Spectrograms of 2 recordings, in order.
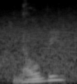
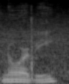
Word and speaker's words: Norby: Noby? It's Norby.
